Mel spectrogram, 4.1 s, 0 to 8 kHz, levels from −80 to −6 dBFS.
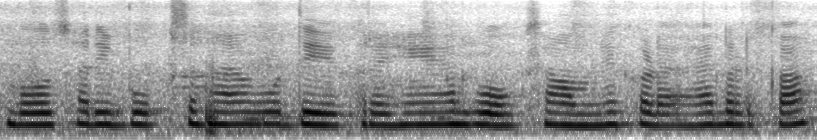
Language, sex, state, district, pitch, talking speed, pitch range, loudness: Hindi, female, Punjab, Pathankot, 225 Hz, 190 wpm, 220-230 Hz, -15 LUFS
